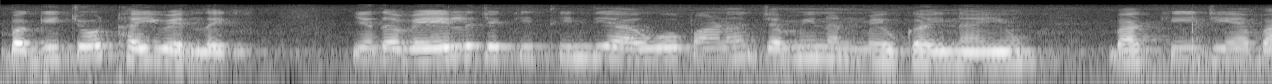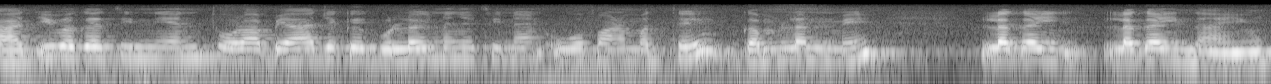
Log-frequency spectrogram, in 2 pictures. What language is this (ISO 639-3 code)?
snd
